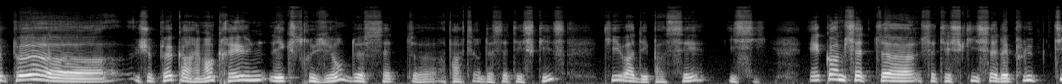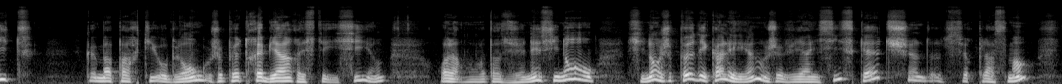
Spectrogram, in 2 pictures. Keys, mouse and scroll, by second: 0.6 click, 3.6 click, 5.4-6.9 drag, 7.7 click, 8.3 typing, 9.0-9.3 scroll up 1, 9.6 right click, 10.2 scroll up 1, 13.6-14.1 scroll down 2, 14.5 KP_0, 15.1-15.4 scroll down 1, 15.7 right click, 17.2 click.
